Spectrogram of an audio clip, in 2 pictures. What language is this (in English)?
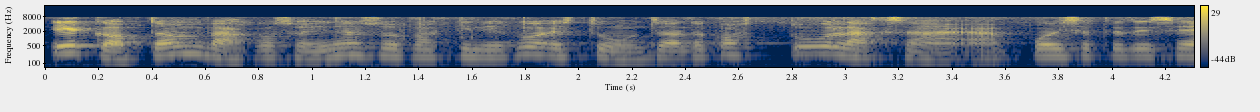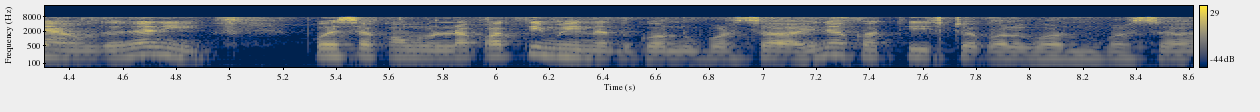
Nepali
